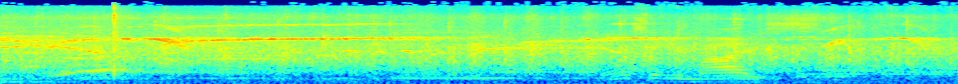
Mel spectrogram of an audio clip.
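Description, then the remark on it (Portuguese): A church audience claps steadily and densely for several seconds to welcome an invited pastor, with scattered voices calling and cheering over the applause, which stays fairly even in loudness throughout. “Vamos recebê-lo com uma salva de palmas a Cristo Jesus pela vida do pastor”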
